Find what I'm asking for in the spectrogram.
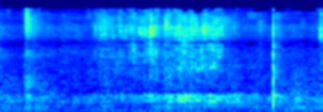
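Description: Water poured from a tap into a pressure cooker holding tomatoes for Hyderabadi tamatar cut, a continuous splashing gush with a brief clink near the end.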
